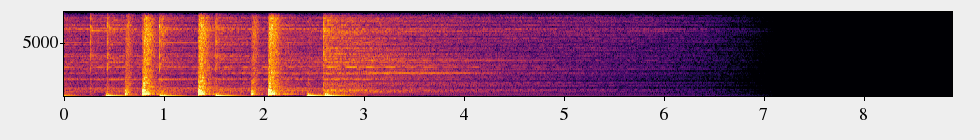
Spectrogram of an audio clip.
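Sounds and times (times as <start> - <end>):
slow bop drumming: 0.0 - 3.5.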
